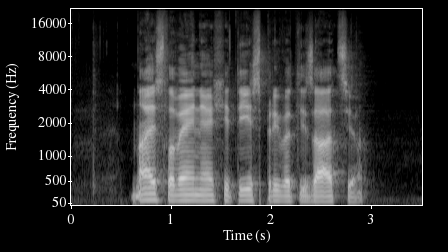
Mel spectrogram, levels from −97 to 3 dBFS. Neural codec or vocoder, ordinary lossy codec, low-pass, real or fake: vocoder, 44.1 kHz, 128 mel bands, Pupu-Vocoder; none; none; fake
